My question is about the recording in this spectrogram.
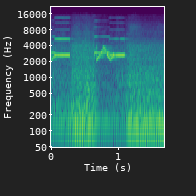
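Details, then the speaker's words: Yamaha XSR 155 VVA with a newly installed anti-theft alarm and smart key, sounding its siren over a low idle-like rumble. The loud steady high tone sweeps and warbles as designed and can be triggered by remote if the bike is taken. "jadi kita ketika motor dibawa kabur sama remote kita masih punya kesempatan untuk mematikan dari remote karyanya itu bagusnya sekali peti mati dan alarm berbunyi"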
